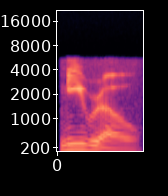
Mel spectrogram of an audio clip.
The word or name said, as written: Claudius I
